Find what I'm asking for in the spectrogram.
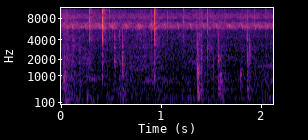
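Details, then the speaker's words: Novelty fire-effect light bulb in a quiet room giving faint irregular dry crackles, like a small fire. Moving it to a different holder showed the fault is in the bulb itself. "Oh, what is wrong with this thing? You hear it it's crackling like fire. That's not good."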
